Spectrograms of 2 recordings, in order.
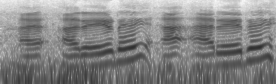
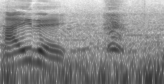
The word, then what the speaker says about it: aire: It's called taco de arere. How do you say? Aire. It's just taco, air taco.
